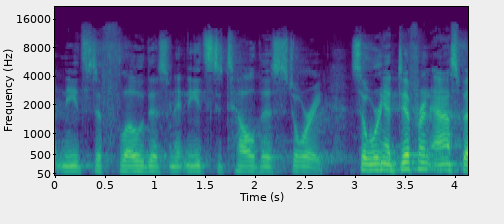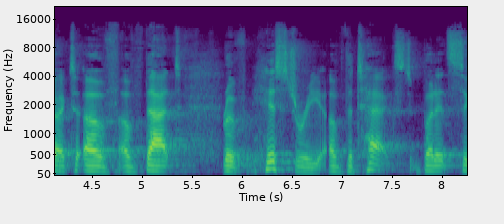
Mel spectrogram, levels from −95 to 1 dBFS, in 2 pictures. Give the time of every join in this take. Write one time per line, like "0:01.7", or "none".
0:01.1
0:03.2
0:04.7
0:05.8
0:06.8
